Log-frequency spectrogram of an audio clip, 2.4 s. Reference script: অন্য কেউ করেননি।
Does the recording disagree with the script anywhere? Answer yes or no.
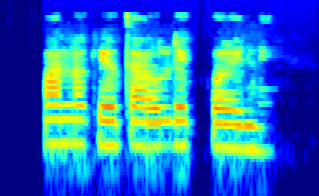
yes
